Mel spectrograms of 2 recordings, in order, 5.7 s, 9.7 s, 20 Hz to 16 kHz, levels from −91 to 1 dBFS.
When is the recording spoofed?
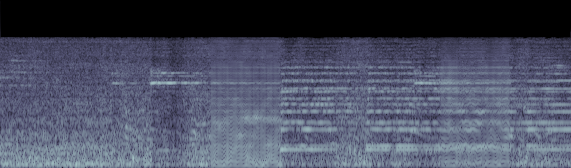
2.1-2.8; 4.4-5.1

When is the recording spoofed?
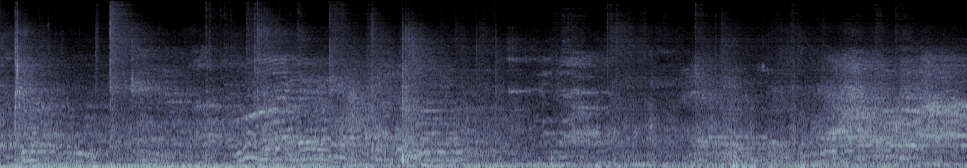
0.8-1.4; 3.0-9.7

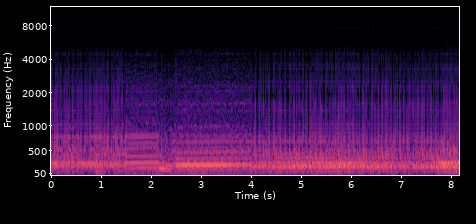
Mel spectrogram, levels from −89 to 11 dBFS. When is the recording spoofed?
0.0-1.5; 4.0-8.2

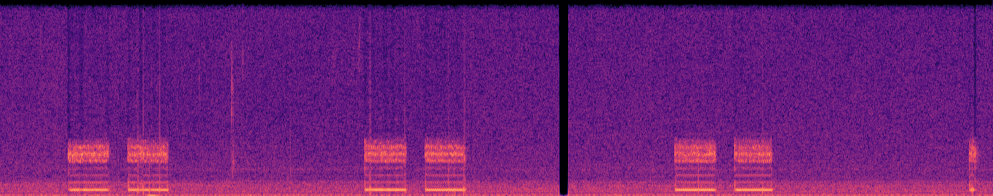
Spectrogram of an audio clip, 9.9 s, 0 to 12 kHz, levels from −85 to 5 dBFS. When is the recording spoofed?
0.5-2.9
